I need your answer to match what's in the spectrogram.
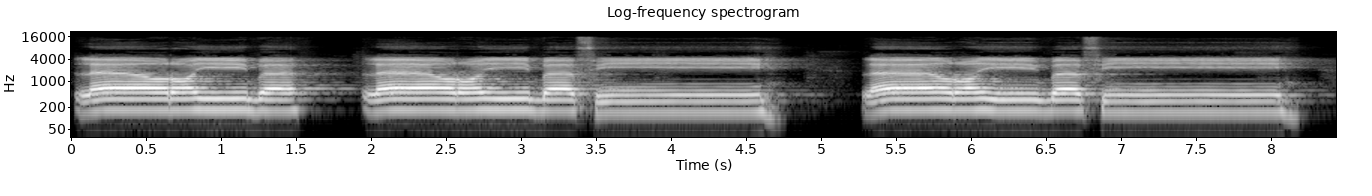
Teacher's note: fih ini dibaca panjang, boleh 2 harokat atau 4 harokat atau 6 harokat. Ini dihukumi namanya bacaan mad arid lis sukun.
